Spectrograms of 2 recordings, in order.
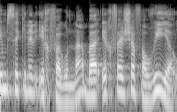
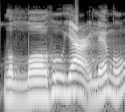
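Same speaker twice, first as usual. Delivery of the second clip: slow melodic chant; slow Quranic reading; recitation; 3 dB louder, slower than usual. Shown as a demonstration. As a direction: draw the words out as in recitation. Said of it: "reads combined word".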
